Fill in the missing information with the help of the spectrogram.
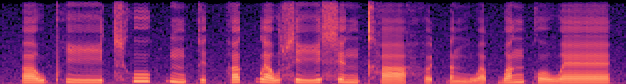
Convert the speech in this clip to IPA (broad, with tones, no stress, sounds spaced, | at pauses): ɐ˨˥ w pʰ iː˨ t͡sʰ uː˥ k̚ ʊ˨˧ ŋ k ɪ˨ k̚ h ɐ˥ k̚ l ɐ˨˥ w s iː˨˥ s ɪ˧ ŋ kʰ aː˨˩ h ɵ˨ t̚ ɐ˨˩ ŋ w ɐ˧ p̚ w ɐ˥ ŋ k o˨˧ w ɛː˧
